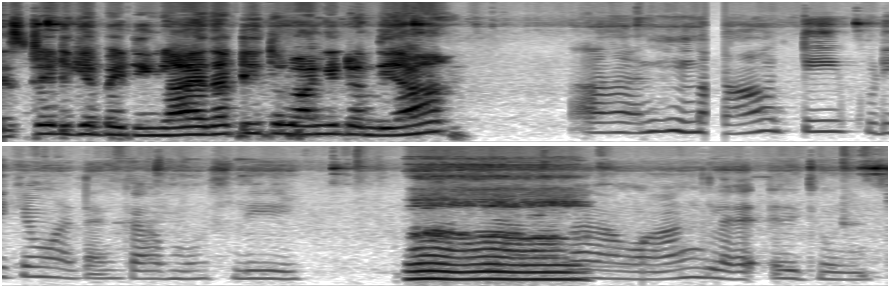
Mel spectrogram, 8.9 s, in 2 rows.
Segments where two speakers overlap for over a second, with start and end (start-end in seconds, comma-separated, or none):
none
